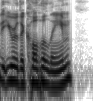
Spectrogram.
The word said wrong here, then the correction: Kohanim: Kohanim. – Kohanim. Okay. Yeah.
